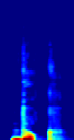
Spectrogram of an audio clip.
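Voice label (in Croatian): "dok", Hrvatski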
